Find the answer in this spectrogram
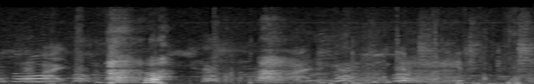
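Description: Dogs barking a few times in short bursts, the clearest about one and two seconds in.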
